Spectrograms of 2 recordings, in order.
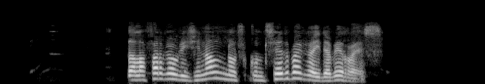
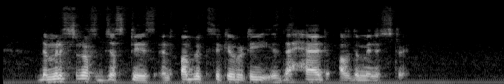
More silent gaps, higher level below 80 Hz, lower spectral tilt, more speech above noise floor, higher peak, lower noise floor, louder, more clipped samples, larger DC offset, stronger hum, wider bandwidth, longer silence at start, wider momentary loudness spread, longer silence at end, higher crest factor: neither; second, -66 dBFS vs -48 dBFS; about the same, -5.5 dB/octave vs -6 dB/octave; first, 51 dB vs 30 dB; about the same, 0 dBFS vs -2 dBFS; first, -66 dBFS vs -49 dBFS; first, -16 LUFS vs -19 LUFS; neither; neither; second, none vs 50 Hz at -40 dBFS; second, 7.4 kHz vs 16 kHz; first, 1.3 s vs 0.4 s; first, 11 LU vs 7 LU; about the same, 1.05 s vs 0.95 s; about the same, 18 dB vs 18 dB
